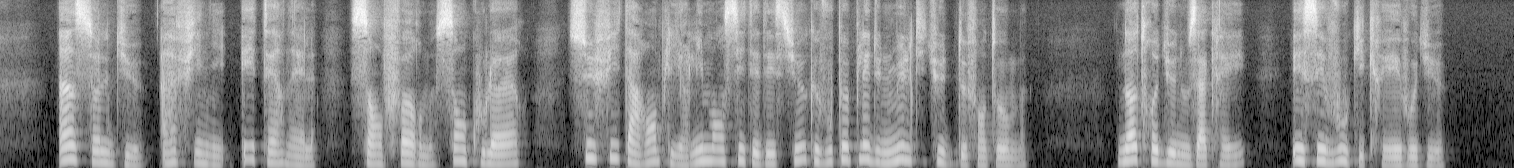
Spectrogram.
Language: French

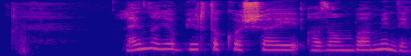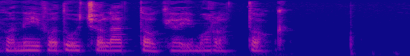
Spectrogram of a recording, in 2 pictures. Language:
Hungarian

